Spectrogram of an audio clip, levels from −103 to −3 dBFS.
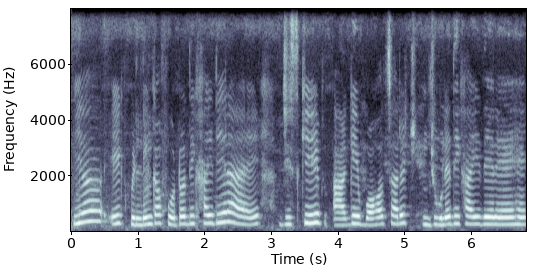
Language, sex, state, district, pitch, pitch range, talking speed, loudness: Hindi, female, Gujarat, Valsad, 270 Hz, 255-295 Hz, 160 wpm, -13 LUFS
